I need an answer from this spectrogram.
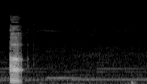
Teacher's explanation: வகையைச் சேர்ந்தது ஒலிக்கும் கால அளவின் அடிப்படையில் இது குற்றெழுத்து அல்லது குறில் எனப்படுகிறது குற்றெழுத்துக்கள் ஒரு மாத்திரை அளவே ஒலிக்கும் தன்மை வாய்ந்தவை இதனால் இந்த எழுத்தும் ஒரு மாத்திரை அளவுடனே ஒலிக்கும்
